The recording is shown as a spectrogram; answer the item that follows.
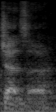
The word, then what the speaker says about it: GZA: And then there's Jezza, which is GZA, but it's pronounced Jezza.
